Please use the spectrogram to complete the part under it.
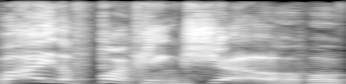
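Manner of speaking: cartoonish villain voice. Introducing a manga discussion, recalling a line from the abridged series in a Frieza impression. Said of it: "I think of Frieza going".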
